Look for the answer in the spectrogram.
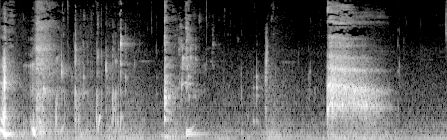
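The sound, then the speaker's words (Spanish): Someone drinks water right up against the microphone: a few wet gulps, clicks and lip smacks, then a loud, breathy exhale after drinking. No one speaks. “a coger agua porque de verdad estoy, estoy tan emocionado, estoy tan exaltado.”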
